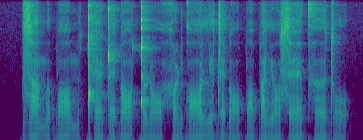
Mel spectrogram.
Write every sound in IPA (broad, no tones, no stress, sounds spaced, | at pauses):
z a m ə b ɒː m ə ǃʰ ɛː ʈ ɛ ɗ ɒː ǃ o ɳ ɔː h ɒ ɳ ɡ ɒː lʲ ə d ɛ ɗ ɔː p ɒ p a lʲ ɔː s ɛː t̪ʰ əː d oː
